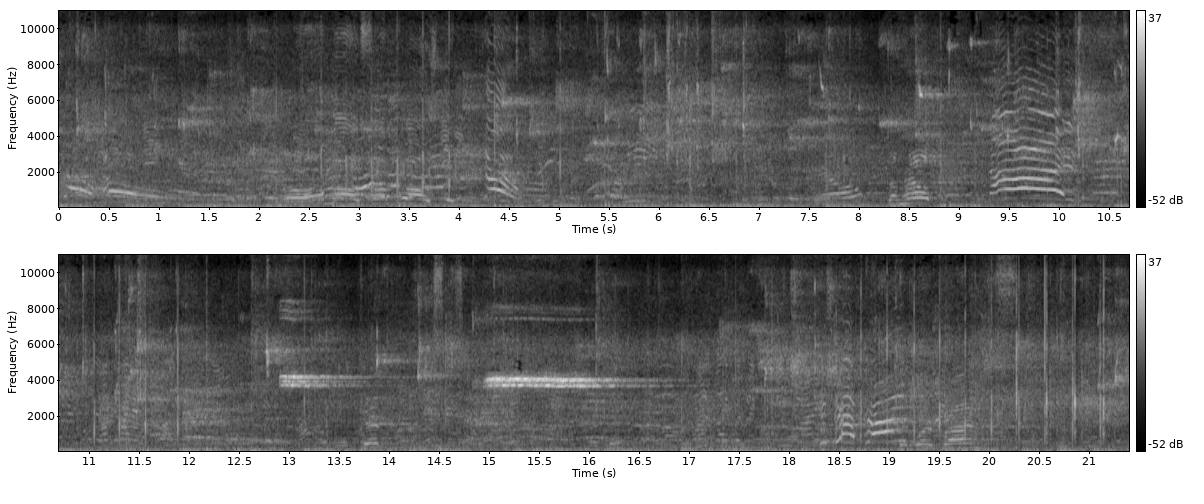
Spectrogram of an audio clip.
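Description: Children shout and call out across the gym.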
